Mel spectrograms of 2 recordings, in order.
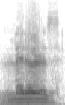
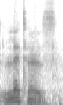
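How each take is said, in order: First: "letters" with the middle T softened almost to a D; American pronunciation. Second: "letters" with a clear middle T; British pronunciation. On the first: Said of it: "les Américains disent letters". (« letters » à l'américaine, T presque changé en D) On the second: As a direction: say "letters" the English way, keeping the T crisp. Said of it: "les Anglais diraient peut-être un peu plus". (« letters » à l'anglaise, avec un vrai T au milieu) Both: Shown as a demonstration.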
